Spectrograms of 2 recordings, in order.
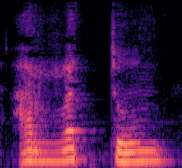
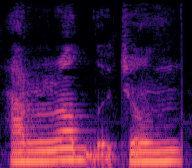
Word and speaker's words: عرضتم: Now, there's a ta after the Dhad, and you tend to delete or hide the ba and directly pronounce the r with the ta. عرضتم.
